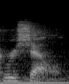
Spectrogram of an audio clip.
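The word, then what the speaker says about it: Reuschel: Pirates pitcher and long time major leaguer Rick Russell or Rick Ruschel, in case you want to pronounce it that way.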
